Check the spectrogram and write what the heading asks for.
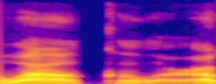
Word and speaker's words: alquiler: And to help us understand what's going on, we're going to be looking at this podcast from Spain called, hold on, let me make sure I pronounce this right. Como Locular? – Como alquiler. Okay, so that means like how to rent or something.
